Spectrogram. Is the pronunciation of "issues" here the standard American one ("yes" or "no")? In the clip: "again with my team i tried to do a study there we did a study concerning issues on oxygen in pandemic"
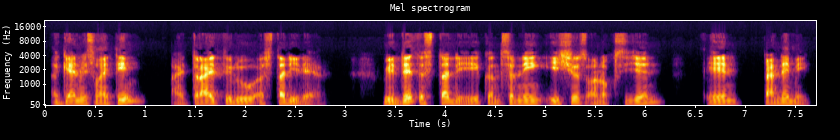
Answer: no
